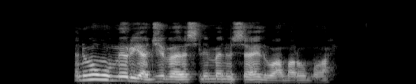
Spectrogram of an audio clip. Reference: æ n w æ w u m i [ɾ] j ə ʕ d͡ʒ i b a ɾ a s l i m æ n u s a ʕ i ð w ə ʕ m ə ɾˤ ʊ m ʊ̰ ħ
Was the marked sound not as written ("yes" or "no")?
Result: no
